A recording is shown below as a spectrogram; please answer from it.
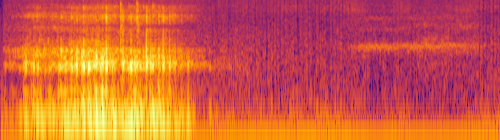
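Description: A person's loud breath or sigh close to the microphone, lasting about a second, ending about a second in.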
